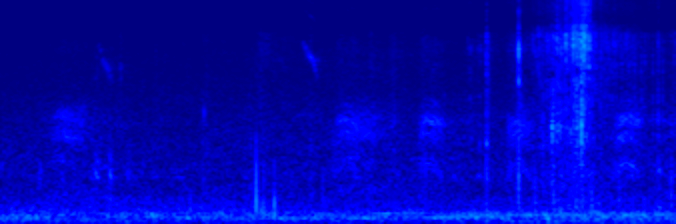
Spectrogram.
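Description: Near silence outdoors with faint bird calls repeating several times, and a brief hiss about six seconds in.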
